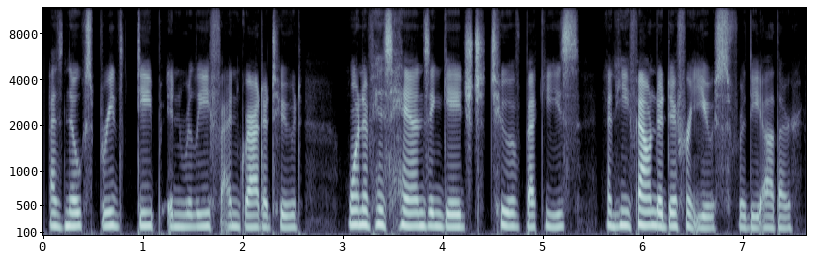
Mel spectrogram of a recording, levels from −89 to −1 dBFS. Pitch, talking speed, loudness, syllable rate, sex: 185 Hz, 195 wpm, -21 LUFS, 6.0 syllables/s, female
